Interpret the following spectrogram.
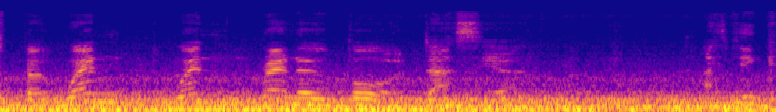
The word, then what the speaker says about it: Dacia: when when renault bought dasia i think it's i think it's pronounced i think the proper pronunciation is dacha uh but i'm going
